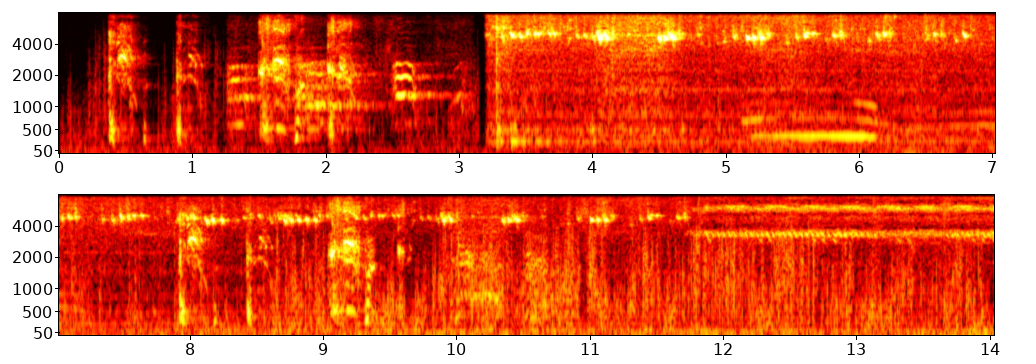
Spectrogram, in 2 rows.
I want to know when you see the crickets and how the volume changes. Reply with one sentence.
The crickets can be heard from 3.2 to 13.9 s, getting quieter.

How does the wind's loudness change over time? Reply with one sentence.
The loudness of the wind goes up.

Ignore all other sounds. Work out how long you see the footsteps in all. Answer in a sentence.
The footsteps can't be heard in this clip.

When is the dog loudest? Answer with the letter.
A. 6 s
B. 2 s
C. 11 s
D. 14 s
A.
